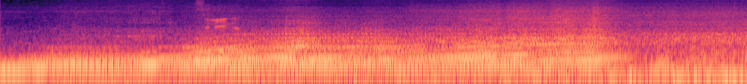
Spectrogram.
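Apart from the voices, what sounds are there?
Porsche Panamera engine revving while accelerating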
